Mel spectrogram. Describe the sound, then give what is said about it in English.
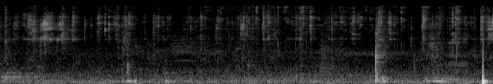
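Faint, scattered metallic rattling like silverware being jostled, soft clinks over a low background hiss, with a couple of sharper clanks near the end. “There is some slight rattling outside, almost as it sounds like someone's holding onto silverware and stolen goods.”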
